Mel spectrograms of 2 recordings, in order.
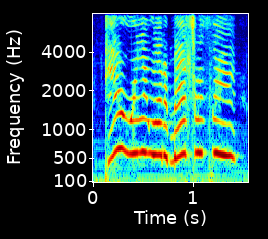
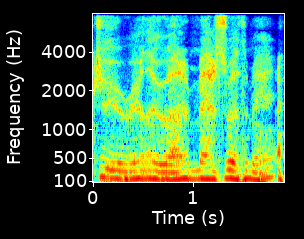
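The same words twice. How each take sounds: First: It is said in a high, squeaky voice. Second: It is said in a normal voice.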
